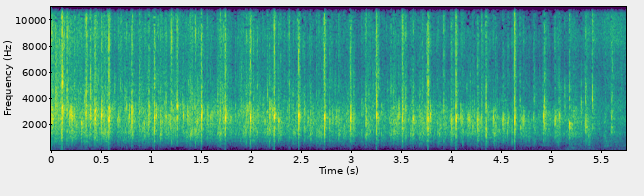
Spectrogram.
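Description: Sustained applause from an audience in Taipei welcoming a speaker at a shop.com business presentation, many hands clapping steadily at an even, fairly loud level with scattered sharper claps, fading slightly near the end.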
